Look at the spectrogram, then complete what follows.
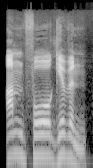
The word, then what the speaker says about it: UN4GVN: Unforgiven. Now that I think about it, UN4GVN is probably meant to be pronounced unforgiven.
